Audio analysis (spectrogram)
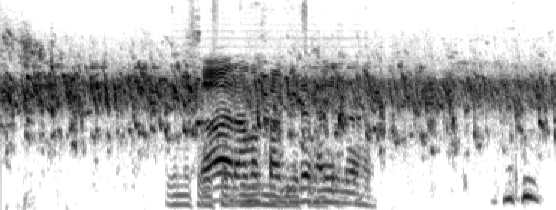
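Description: Broiler chickens on a poultry farm cluck and call steadily throughout, with a louder burst of overlapping squawks in the middle and a few clucks near the end over continuous coop noise.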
